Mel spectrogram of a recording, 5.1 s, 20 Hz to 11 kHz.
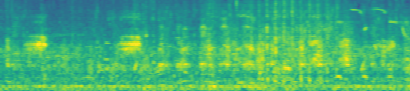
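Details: Plumed whistling duck at Slimbridge: short whistled notes near 0.5 and 1.7 seconds over a steady wash of honking and chattering waterfowl in the background.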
